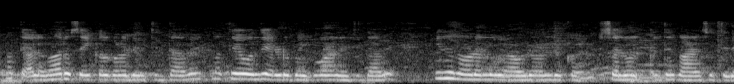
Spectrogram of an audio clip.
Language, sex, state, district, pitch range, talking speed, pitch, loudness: Kannada, female, Karnataka, Gulbarga, 205-225 Hz, 130 wpm, 215 Hz, -13 LUFS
